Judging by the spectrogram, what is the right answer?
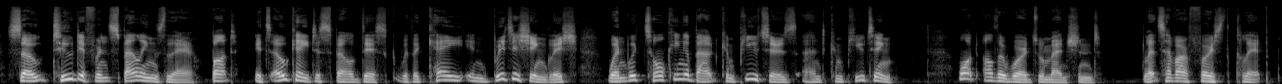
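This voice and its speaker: A man presenting a scripted language lesson with a lively, measured delivery. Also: on the high side, no echo, clean studio sound.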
